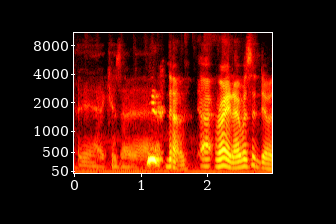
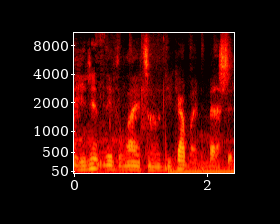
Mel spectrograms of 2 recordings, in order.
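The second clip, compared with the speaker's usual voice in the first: quiet; 8 semitones lower, 16 dB quieter than usual. Retold or imitated. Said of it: "He's like".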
